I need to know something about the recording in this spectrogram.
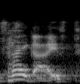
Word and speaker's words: Zeitgeist: como uno dice el zeitgeist, pero el zeitgeist, que sería como la pronunciación alemana correcta, estoy casado con un alemán, así que si no me llega el charchazo después, pues no.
